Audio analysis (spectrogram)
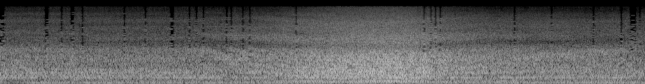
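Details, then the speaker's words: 1992 Mercedes 300E W124, M104 engine, after 10 minutes driving up and down a hill, temperature good, after correcting wiring that made fans cycle and overheat: low-speed auxiliary fans give steady even whoosh, staying on without cycling. "low speed fans are on let's see if they're let's see if they stayed on voltage is good see if they're still on or they're cycling yeah I can hear"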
